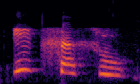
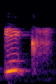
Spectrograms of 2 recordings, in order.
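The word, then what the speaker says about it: Itxassou: vous avez dit comme ça, non, je prononce mal, c'est Iksassoar. Oui, oui. Alors, les habitants de Iksassou, et non pas de Ixtassou, tassou, comme vous disiez.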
